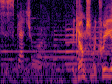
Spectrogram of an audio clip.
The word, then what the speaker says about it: Saskatchewan: It's Saskatchewan.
